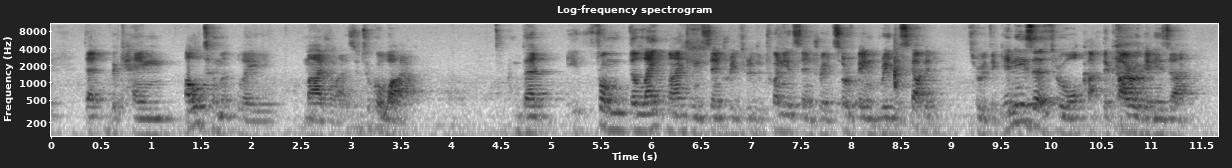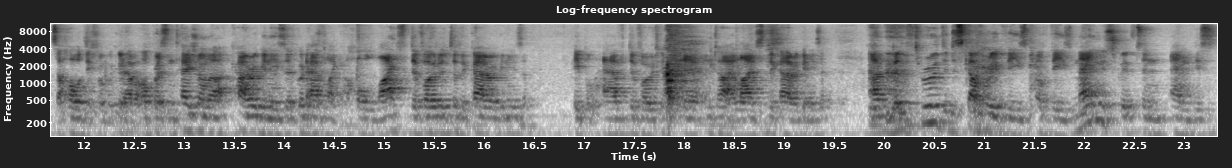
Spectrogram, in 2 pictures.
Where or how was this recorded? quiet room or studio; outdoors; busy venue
busy venue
